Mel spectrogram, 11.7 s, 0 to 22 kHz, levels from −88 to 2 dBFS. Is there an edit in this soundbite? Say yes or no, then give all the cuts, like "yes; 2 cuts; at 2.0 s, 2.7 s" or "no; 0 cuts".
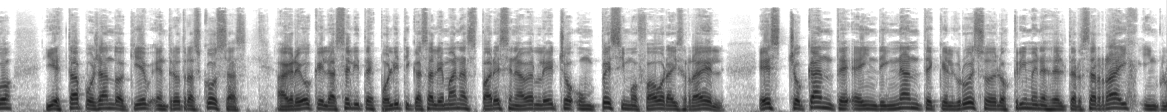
yes; 2 cuts; at 2.7 s, 7.5 s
